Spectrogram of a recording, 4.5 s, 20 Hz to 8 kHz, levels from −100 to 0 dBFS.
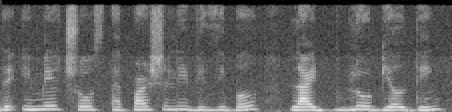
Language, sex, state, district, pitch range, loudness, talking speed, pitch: English, female, Nagaland, Kohima, 200-230 Hz, -20 LUFS, 120 wpm, 215 Hz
